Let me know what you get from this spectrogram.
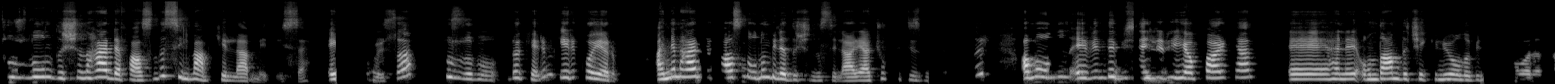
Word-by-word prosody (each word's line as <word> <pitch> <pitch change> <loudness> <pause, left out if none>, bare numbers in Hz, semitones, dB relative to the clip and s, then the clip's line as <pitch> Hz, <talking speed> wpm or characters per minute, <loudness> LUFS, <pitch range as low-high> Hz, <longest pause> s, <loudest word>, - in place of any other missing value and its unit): tuzluğun 340 0 -2
dışını 295 +1 -2
her 335 -3 +8
defasında 235 - 0
silmem 260 - 0
kirlenmediyse. 175 -5 -8 0.2
Elim 240 +1 +4 0.3
kuruysa 285 - -4 0.3
tuzluğumu 250 - -5
dökerim, 305 +6 -6
geri 320 0 -3
koyarım. 260 -11 +1 0.4
Annem 280 +10 +4
her 355 +1 +7
defasında 320 +1 0
onun 335 +3 -2
bile 250 -6 +3
dışını 210 -4 -13
siler. 175 -1 -3
Yani, 185 0 -1
çok 270 +5 -17
titiz 210 -7 -18
bir 175 - -26
kadındır 475 +12 -14 0.3
ama 305 +4 +4
onun 340 +1 -8
evinde 310 +4 0
bir 300 +1 -10
şeyleri 300 +1 -1
yaparken, 305 +3 +2 0.3
eee, 240 0 +2
hani, 250 0 0
ondan 255 +3 +4
da 245 - -2
çekiniyor 235 0 -4
olabilirim 205 -2 -7 0.2
bu 160 0 -12
arada. 155 -1 -10
275 Hz, 145 wpm, -21 LUFS, 230-320 Hz, 0.4 s, her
